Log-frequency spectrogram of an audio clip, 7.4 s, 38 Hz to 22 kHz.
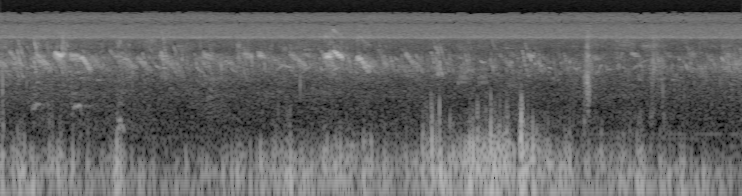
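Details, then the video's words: Purple martins at a large colony in Rainsville, Alabama, which held 920-930 pairs in 2016. Many birds chatter at once in dense, overlapping downslurred chirps, with steady low rumbling wind and handling noise beneath. "Large Purple Martin Colony"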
